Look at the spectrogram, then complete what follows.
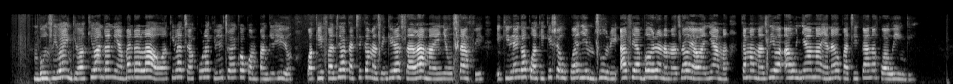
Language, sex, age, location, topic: Swahili, female, 25-35, Dar es Salaam, agriculture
